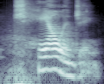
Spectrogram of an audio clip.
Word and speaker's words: challenging: Instead of saying difficult, you can also say challenging. It's challenging work. It's challenging. Notice the ending sound j in challenging.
